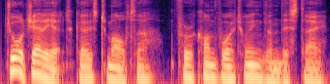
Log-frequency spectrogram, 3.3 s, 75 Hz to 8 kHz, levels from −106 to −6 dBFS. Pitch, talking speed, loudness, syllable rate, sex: 100 Hz, 220 wpm, -18 LUFS, 5.6 syllables/s, male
